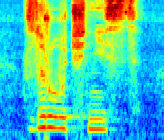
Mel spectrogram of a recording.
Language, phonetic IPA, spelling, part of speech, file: Ukrainian, [ˈzrut͡ʃnʲisʲtʲ], зручність, noun, Uk-зручність.ogg
- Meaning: 1. comfort 2. convenience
